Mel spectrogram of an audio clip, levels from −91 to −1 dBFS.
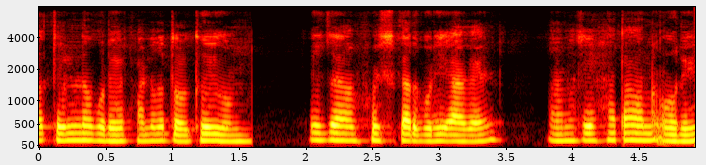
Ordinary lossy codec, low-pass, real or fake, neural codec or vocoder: none; 7.2 kHz; fake; codec, 44.1 kHz, 2.6 kbps, SNAC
